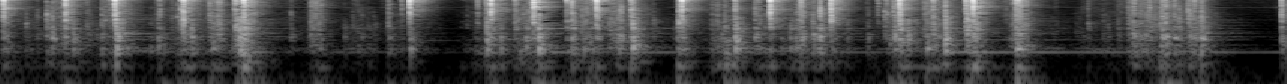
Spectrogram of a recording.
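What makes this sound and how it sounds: Fingertips and long acrylic nails type in quick bursts on a light-up, typewriter-style mechanical keyboard with round plastic keycaps. The result is a run of crisp, bright plastic clicks and clacks that die away almost instantly, with short pauses between flurries. A faint steady tone hums underneath for the second half.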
